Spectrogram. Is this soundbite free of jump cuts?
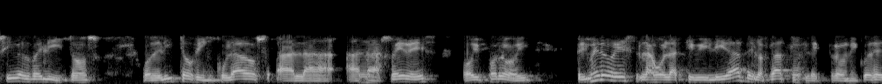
yes; 0 cuts

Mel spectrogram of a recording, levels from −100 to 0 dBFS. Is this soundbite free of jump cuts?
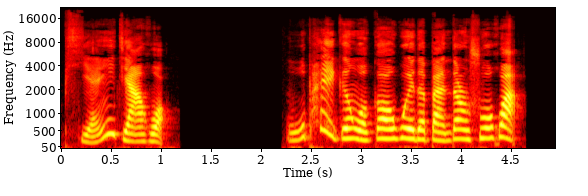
yes; 0 cuts

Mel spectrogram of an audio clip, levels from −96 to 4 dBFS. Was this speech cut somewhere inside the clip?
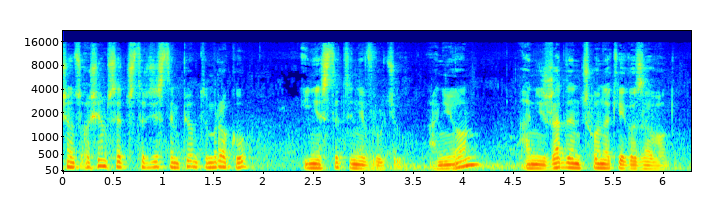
no; 0 cuts

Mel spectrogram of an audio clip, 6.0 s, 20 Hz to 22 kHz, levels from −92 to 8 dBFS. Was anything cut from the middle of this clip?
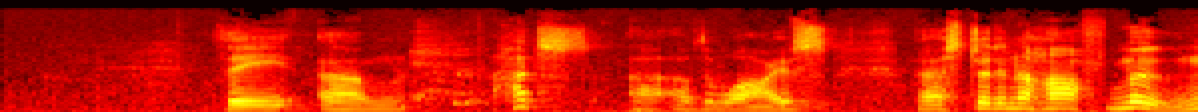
no; 0 cuts

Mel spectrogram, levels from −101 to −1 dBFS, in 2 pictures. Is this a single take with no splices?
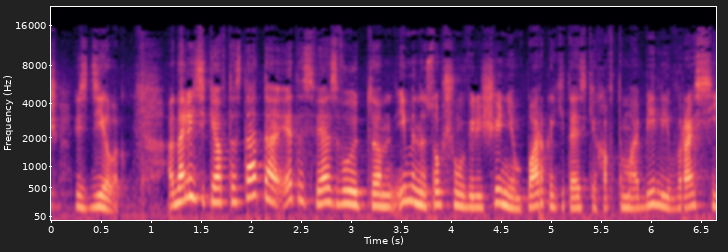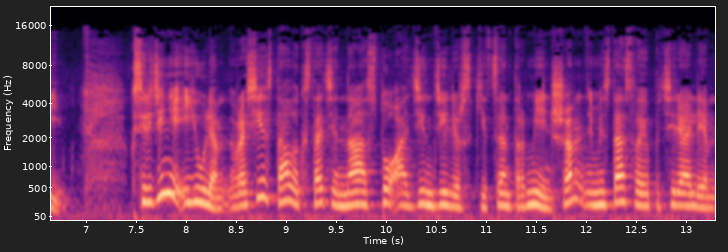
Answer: yes; 0 cuts

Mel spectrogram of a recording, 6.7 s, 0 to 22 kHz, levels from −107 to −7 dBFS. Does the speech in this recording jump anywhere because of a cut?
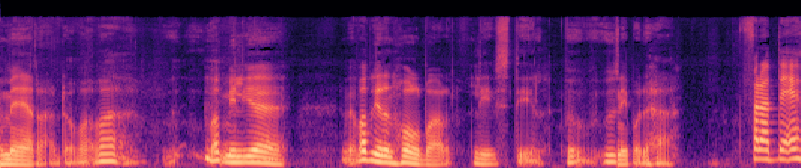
yes; 3 cuts; at 1.8 s, 4.6 s, 5.1 s

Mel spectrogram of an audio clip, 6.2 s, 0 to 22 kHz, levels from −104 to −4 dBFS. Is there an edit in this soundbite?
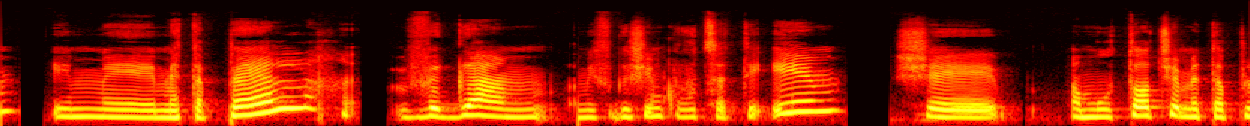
no; 0 cuts

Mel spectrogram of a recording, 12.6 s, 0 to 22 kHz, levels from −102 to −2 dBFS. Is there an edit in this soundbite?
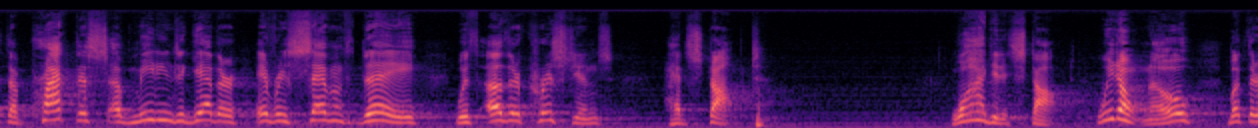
no; 0 cuts

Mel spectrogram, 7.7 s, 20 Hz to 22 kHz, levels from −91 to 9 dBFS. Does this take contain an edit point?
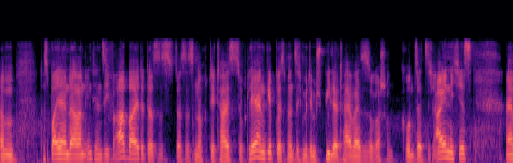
no; 0 cuts

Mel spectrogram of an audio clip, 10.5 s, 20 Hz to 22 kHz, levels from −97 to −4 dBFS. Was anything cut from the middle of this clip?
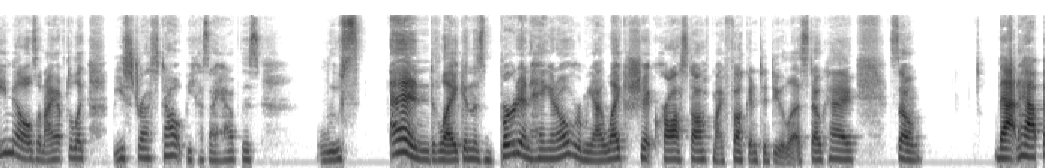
no; 0 cuts

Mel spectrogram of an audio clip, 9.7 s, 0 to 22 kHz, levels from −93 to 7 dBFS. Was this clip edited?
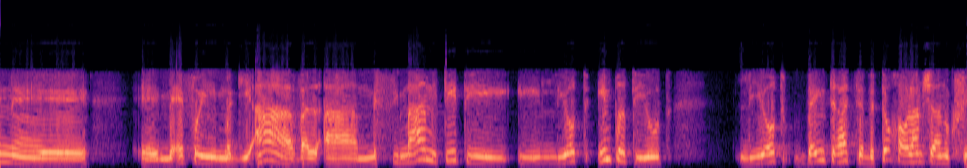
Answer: no; 0 cuts

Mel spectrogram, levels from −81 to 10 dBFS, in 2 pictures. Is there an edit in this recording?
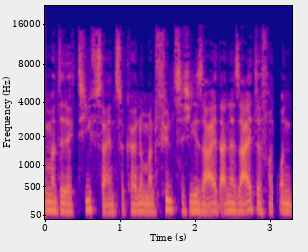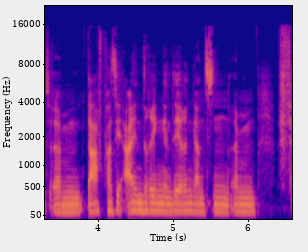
yes; 2 cuts; at 1.9 s, 3.0 s

